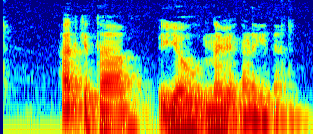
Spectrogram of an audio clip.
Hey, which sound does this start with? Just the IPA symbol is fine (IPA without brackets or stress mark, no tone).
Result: h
